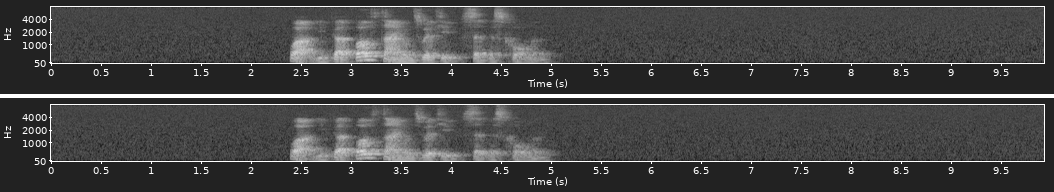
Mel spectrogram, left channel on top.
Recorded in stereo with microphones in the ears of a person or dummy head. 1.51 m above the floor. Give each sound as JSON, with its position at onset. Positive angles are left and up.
{"t": 2.4, "sound": "a man speaking", "side_deg": 55, "distance_m": 3.0}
